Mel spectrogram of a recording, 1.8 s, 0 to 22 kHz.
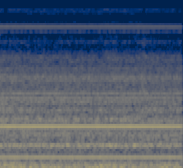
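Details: Orange AD200 MK3 200 W bass valve amp head on the bench, driven hard into a hot-plate dummy load, about 970 mA to 1.18 A drawn, no red plating: steady even fan rush with constant mains hum, no crackle or surging; normal operation under load.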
